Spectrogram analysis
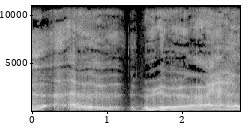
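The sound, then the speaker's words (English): A voice imitates the raspy, disgusting gurgling gasp of a wrinkled, long-nailed woman in a horror film: two drawn-out, throaty groaning gurgles split by a brief silent pause. “She had the most disgusting sounding gurgles.”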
